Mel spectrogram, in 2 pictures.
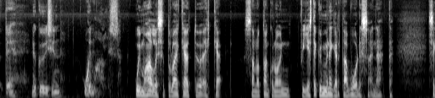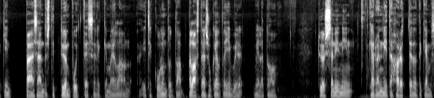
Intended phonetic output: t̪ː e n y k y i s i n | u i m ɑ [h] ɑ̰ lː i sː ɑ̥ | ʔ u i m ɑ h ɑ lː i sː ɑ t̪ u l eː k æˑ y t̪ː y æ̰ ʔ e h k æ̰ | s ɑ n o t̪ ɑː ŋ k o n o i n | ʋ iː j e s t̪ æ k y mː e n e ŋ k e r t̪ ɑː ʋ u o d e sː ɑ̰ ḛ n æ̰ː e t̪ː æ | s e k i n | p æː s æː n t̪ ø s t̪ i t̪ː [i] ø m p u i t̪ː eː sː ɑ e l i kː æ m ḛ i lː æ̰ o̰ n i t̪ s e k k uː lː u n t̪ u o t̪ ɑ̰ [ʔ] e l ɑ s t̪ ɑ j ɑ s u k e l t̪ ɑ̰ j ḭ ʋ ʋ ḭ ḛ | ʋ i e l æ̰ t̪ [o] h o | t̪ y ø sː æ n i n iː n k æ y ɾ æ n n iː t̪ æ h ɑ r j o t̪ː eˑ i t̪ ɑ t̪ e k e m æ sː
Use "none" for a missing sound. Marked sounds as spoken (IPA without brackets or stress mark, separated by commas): h, y, p, o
